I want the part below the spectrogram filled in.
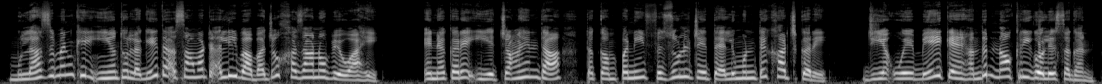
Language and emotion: Sindhi, angry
